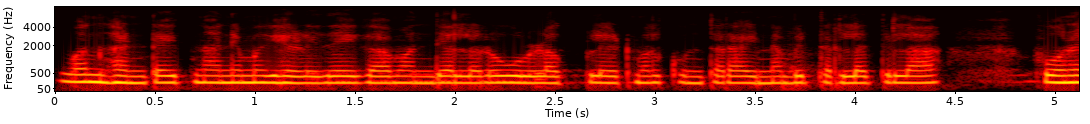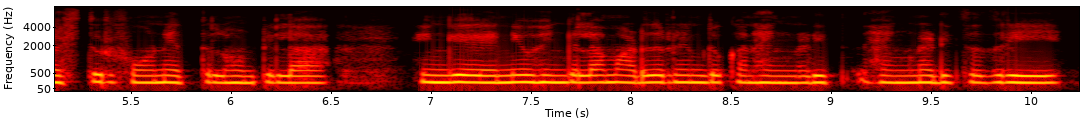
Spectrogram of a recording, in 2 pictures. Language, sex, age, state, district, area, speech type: Kannada, female, 18-30, Karnataka, Bidar, rural, spontaneous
